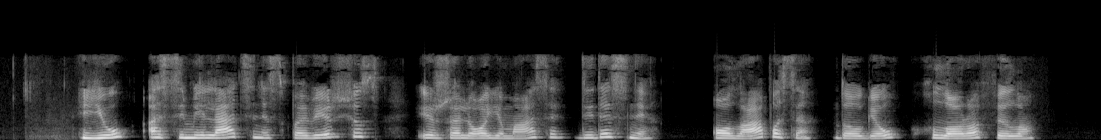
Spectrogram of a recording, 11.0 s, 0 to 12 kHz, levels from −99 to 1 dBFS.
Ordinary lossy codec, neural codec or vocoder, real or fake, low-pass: AAC, 32 kbps; none; real; 7.2 kHz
